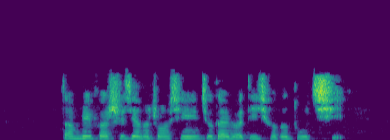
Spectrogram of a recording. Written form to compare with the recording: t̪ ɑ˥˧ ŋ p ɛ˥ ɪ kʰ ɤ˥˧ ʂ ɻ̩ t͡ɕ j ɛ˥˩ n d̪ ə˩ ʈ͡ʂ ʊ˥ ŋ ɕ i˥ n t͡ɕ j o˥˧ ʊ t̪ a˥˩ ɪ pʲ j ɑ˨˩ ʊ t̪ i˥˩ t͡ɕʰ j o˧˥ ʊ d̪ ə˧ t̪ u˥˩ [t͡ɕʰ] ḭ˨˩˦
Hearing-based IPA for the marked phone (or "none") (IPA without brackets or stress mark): t͡ɕʰ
